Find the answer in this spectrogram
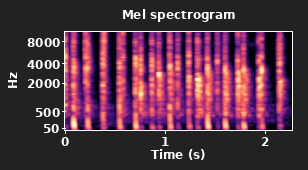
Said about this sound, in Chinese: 其实呢，要跟大家分享一件事情，就是今天这一集是我们第二季的最后一集了，拍手。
